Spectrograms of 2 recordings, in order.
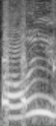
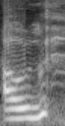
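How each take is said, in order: First: The vowel is a plain 'aw' sound. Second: The vowel glides like 'ow' in cow. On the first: The speaker calls it wrong. "ఆల్ కాదు" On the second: The speaker calls it right.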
